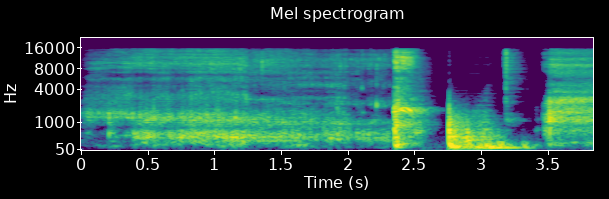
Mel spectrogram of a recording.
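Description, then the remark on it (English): Loud slurping sips of a hot drink with whole milk in it: a couple of sharp, airy sucking bursts after a stretch of low rustling noise, with a short silent gap between them. “Guys, it's time for First Sips, the time of the program where we take sips obnoxiously loud and then discuss what this blog is actually about.”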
